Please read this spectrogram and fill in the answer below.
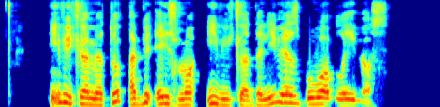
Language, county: Lithuanian, Utena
